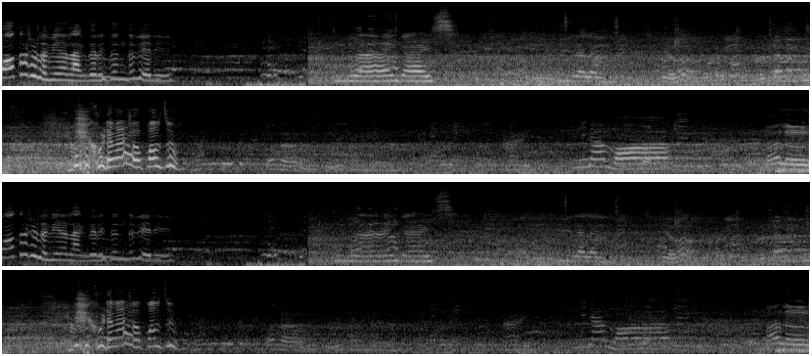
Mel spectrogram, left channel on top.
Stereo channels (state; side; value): quieter; right; 7.9 dB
